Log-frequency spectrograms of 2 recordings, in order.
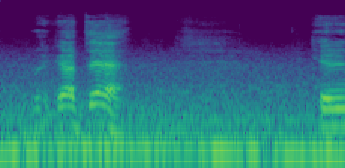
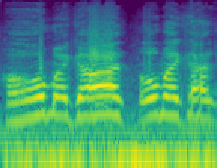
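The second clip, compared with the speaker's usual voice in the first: panicky; 6 semitones higher, 12 dB louder than usual. Retold or imitated. Drag queen panicking on phone.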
